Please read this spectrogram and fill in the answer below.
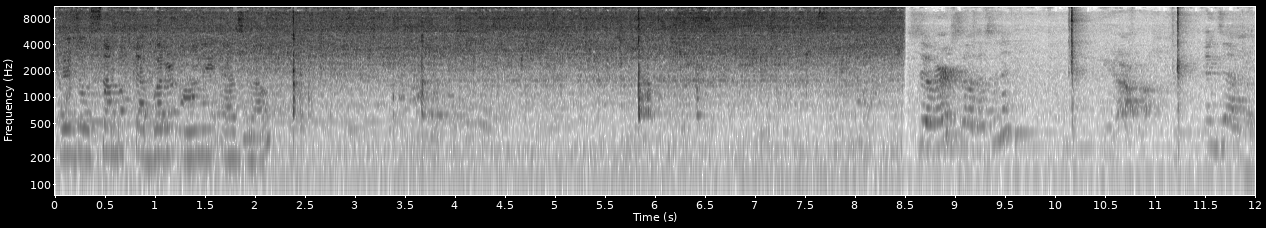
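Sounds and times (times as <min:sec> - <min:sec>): butter sizzling in frying pan: 0:00.0 - 0:08.5.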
